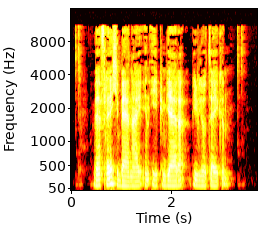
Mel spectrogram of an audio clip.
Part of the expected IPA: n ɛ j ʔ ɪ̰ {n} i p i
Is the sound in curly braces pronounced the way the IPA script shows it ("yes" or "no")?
yes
